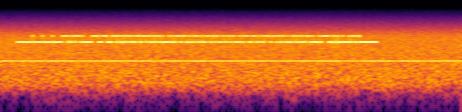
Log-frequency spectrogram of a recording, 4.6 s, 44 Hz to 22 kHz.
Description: RTTY (75 baud, 850 Hz shift), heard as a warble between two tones, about 2550 Hz centre, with radio static and a steady whistle near 750 Hz. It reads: TO SA SKANDALICZNE PRAKTYKI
